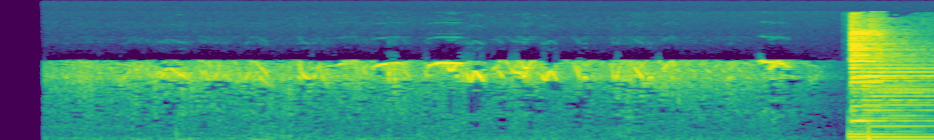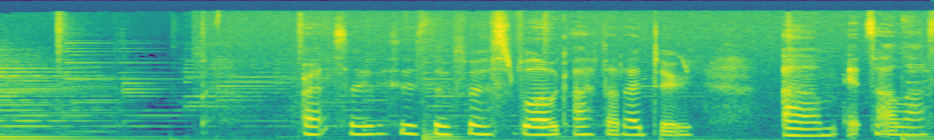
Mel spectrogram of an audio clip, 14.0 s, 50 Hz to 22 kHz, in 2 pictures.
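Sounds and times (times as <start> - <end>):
small birds chirping: 0.4 - 6.3, 10.9 - 14.0
loud ringing music chord: 6.4 - 10.6.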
